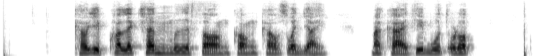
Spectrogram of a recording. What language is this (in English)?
Thai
